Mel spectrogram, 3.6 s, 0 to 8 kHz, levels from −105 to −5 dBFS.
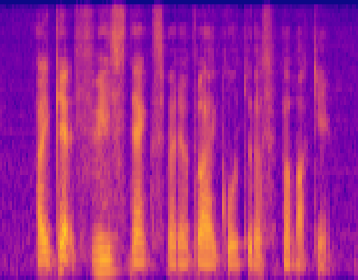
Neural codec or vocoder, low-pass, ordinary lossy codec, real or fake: codec, 44.1 kHz, 2.6 kbps, SNAC; 7.2 kHz; none; fake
